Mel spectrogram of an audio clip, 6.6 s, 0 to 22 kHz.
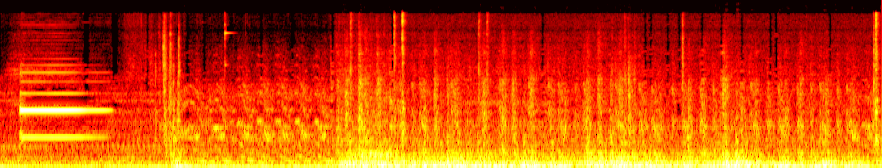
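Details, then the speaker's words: Ford F350 6.0L Powerstroke diesel before injector replacement, cold start at −22°C with weak batteries: long labouring crank before it catches, runs rough and uneven, stalls when the pedal is released; hard cold start and poor idle from worn injectors. "she's gonna take a little bit to fire over try again here so you can see how hard it is to start"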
